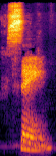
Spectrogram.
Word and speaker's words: same: That word is same. So S, long A, says its own name, which means if we were coding in Saxon, we would put a macron over it. Same, silent E at the end. Again, if we were coding in Saxon, we would cross out the E because we do not hear it, okay?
